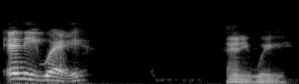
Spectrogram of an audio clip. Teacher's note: it will help you with that word anyway if you make your voice go down a little bit. After any, not any way, but anyway.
